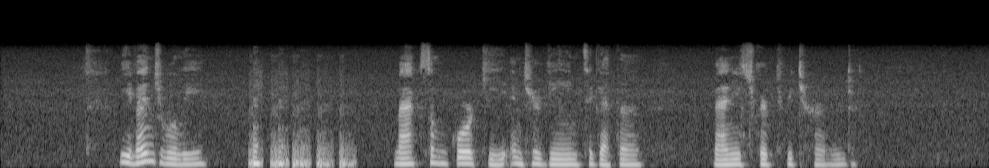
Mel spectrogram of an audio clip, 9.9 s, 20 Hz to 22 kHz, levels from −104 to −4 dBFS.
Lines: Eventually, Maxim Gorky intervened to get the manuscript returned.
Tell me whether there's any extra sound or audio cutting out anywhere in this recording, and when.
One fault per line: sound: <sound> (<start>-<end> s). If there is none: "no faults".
sound: laugh (2.5-3.6 s)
